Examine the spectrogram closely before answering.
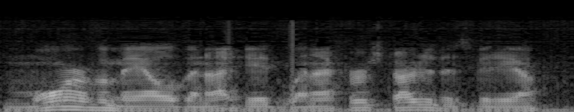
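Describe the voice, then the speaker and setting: A young man lowering his voice to play a boastful macho guy. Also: fairly quick, highs cut off, very noisy.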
